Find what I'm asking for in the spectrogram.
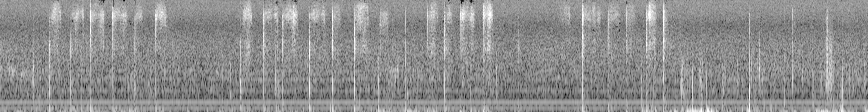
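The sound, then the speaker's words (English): Writing on a board during a maths lecture: faint, irregular scratching and tapping strokes come in short bursts over a steady low electrical hum. “Let me just write down.”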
